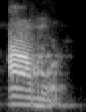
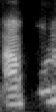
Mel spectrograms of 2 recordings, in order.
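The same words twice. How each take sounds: First: The stress is on the first syllable. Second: The stress is on the second syllable. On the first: The speaker calls it right. "su acentuación, el sonido fuerte en la A" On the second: The speaker calls it wrong. "no es"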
